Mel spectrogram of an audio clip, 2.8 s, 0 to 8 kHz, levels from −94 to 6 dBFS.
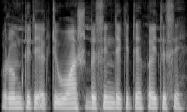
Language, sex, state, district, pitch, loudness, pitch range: Bengali, male, Assam, Hailakandi, 130 Hz, -18 LUFS, 130-135 Hz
